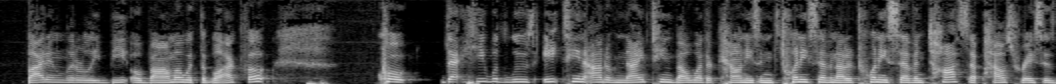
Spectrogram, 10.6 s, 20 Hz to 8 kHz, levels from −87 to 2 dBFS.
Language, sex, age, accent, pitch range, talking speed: English, female, 30-49, American, 195-240 Hz, 160 wpm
